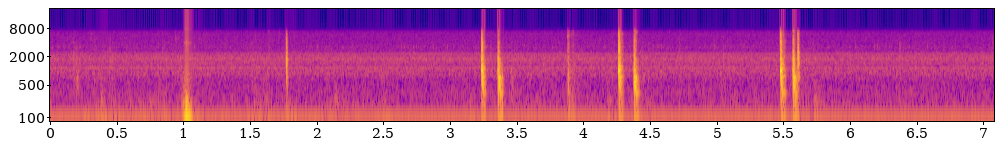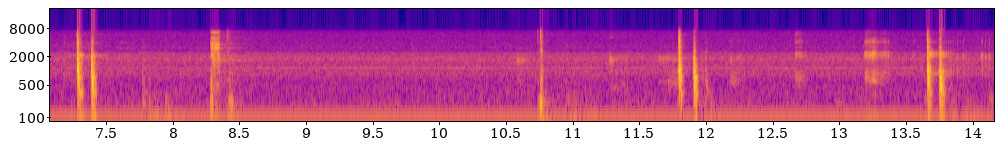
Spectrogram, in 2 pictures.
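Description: A computer mouse clicks sharply, often in quick pairs.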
